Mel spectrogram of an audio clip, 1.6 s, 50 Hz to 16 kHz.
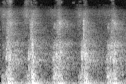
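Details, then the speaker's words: Audi RS4 B7 after 200+ miles, heard at the rear: dull low thumps about three times a second, evenly spaced; the rear differential is suspected of big play in the shafts, noticed especially going from reverse to first gear. "This is the noise what I was talking about. So I think the diff just have like really big play."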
